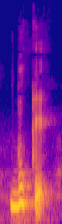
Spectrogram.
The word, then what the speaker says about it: bouquet: T is silent. This is K.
